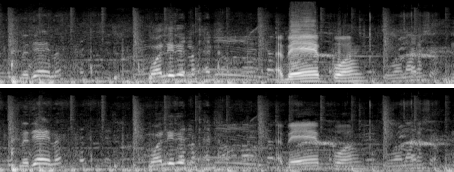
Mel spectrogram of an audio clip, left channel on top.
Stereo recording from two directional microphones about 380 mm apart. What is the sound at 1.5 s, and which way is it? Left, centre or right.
Speech, left.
